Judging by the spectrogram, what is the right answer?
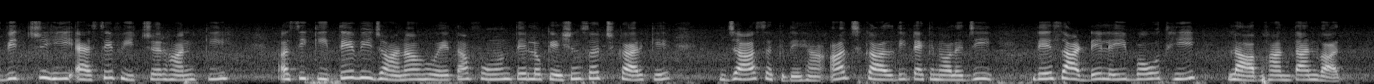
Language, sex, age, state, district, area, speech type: Punjabi, female, 18-30, Punjab, Pathankot, urban, spontaneous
